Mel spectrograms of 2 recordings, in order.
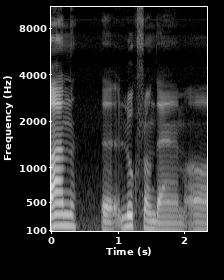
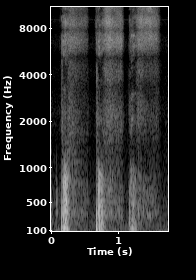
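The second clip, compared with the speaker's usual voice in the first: airy, unvoiced poofs; little blown puffs on a cigar; cigar puffing; 4 dB quieter, much slower than usual. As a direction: imitate short puffs of smoke.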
